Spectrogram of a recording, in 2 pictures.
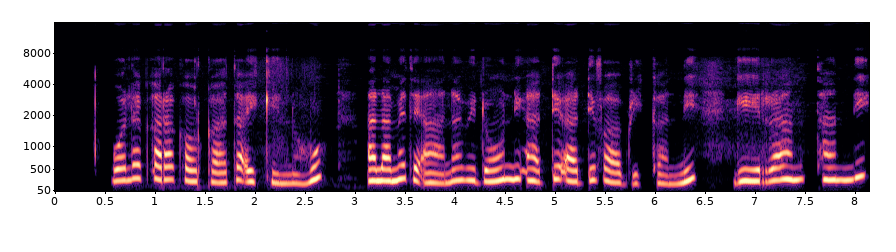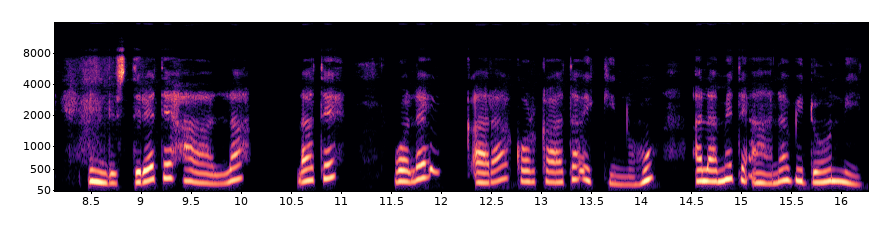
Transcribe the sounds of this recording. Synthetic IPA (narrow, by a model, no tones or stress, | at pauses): wɔlɛkʼɐɾɐkɔɾkaːt̪ɐɪkːɪnːɔɦʊ | ɐlɐmɛt̪ɛʔaːnɐbɪd̪o̞ːnːɪɐd̪ːɪɐd̪ːɪfaːbɾɪkːɐnːɪɡiːrːant̪ʰɐnːɪɪnd̪ʊst̪ɪɾɛt̪ɛhaːlːɐ | lɐt̪ɛ | wɔlɛ | kʼɐɾɐkɔɾkaːt̪ɐɪkːɪnːɔɦʊ | ʔɐlɐmɛt̪ɛʔaːnɐbɪd̪o̞ːnːi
